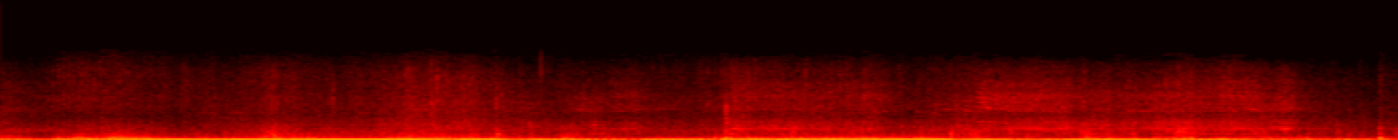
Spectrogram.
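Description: Jeep TJ Wrangler engine revving up and down under throttle as it crawls over boulders. The revs climb to a peak about two seconds in, drop, and rise again around five seconds before easing off.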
